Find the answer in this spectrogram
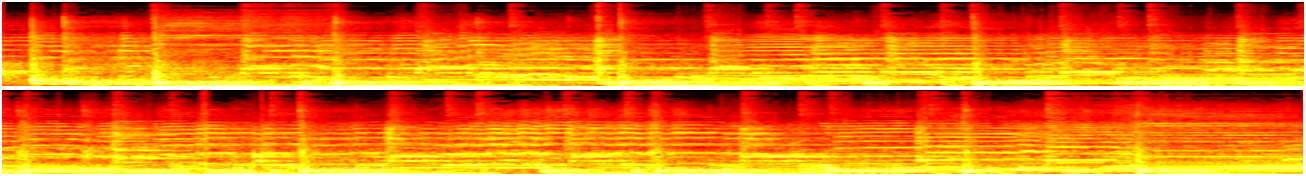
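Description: Live reggae band playing an instrumental passage: drum kit, bass and electric guitar with horns carrying the melody.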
